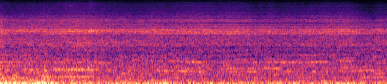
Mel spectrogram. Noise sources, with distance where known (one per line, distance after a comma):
unidentified powered saw, near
